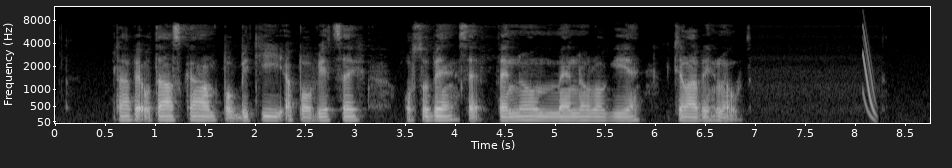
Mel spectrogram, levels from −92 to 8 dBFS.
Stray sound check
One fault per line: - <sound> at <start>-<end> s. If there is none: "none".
- chirp at 8.1-8.2 s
